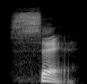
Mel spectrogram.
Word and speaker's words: sé: is the word for I know which is say this is spelled s e with an accent mark over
